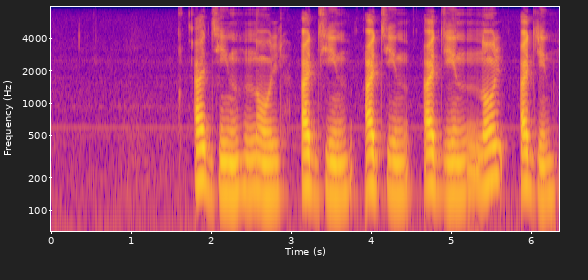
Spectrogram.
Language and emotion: Russian, neutral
